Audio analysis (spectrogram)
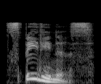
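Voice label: "speediness", English, British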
